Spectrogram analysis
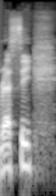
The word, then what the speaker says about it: Reste: because we have Ry with us today Ry is that is that the way to pronounce it yeah yep yep you're one of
